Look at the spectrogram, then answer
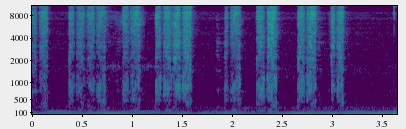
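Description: A nail file rasps across gel nail polish in quick, rhythmic back-and-forth strokes, close and crisp, over a low steady hum.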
